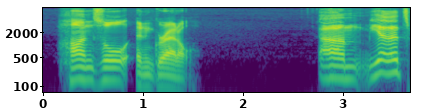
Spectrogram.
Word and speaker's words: Hansel: my bad side from the get-go because I pronounced it Hansel and grle Hansel Hansel and gr Hansel and grle Hansel and grle and then I had to be corrected H it's it's hansul and gret I'm like what and none of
